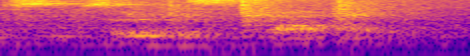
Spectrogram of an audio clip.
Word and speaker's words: kinesthetic: So the stress is on this syllable, right? Kinesthetic.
